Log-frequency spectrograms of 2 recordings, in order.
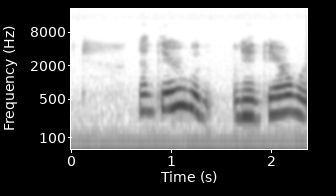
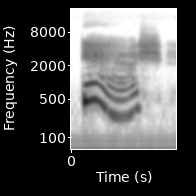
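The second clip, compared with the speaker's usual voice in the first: higher and louder embarrassed cry of a name; embarrassed exclamation; 6 semitones higher, 8 dB louder than usual. Acted. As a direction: blurt the name out to stop her friend. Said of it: "Raina exclaimed".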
